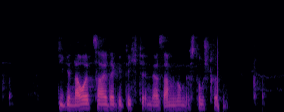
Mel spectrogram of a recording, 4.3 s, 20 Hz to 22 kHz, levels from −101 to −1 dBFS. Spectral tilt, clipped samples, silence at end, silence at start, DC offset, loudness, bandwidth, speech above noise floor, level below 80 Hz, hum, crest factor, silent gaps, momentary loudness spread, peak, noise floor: -4 dB/octave; under 0.1%; 0.45 s; 0.15 s; under 0.1%; -56 LUFS; 7 kHz; over 35 dB; under -90 dBFS; none; 22 dB; 0.22-0.39 s, 0.63-0.67 s; 13 LU; -34 dBFS; under -90 dBFS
